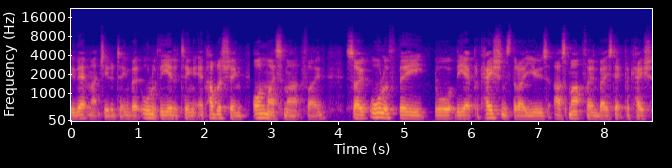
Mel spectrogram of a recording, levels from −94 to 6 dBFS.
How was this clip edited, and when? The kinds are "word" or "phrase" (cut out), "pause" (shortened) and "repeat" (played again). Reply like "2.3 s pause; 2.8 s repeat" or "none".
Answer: 2.0 s word; 2.7 s pause; 5.5 s phrase; 5.8 s word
